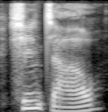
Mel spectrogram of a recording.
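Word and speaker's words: xin chào: 예를 들면 아침 인사가 새신 아침조를 써서 우리 발음으로는 신조인데 베트남에서는 아침 인사가 신짜오 이렇게 인사를 합니다.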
